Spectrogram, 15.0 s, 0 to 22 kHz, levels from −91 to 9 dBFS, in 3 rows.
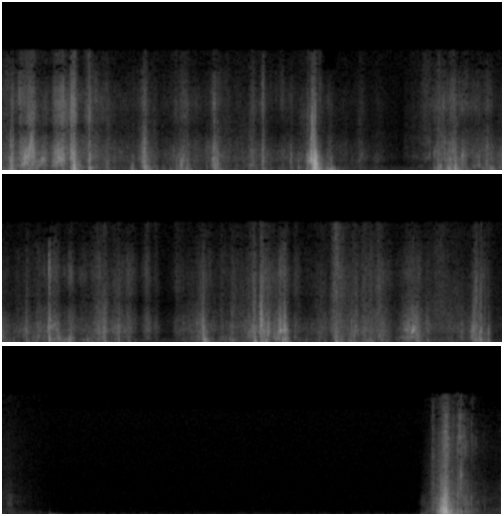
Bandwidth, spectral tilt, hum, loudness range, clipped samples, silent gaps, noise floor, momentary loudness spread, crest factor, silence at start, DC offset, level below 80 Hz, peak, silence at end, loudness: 16 kHz; -3 dB/octave; none; 11 LU; under 0.1%; none; -75 dBFS; 21 LU; 36 dB; 0 s; under 0.1%; -64 dBFS; -6 dBFS; 0.15 s; -39 LUFS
